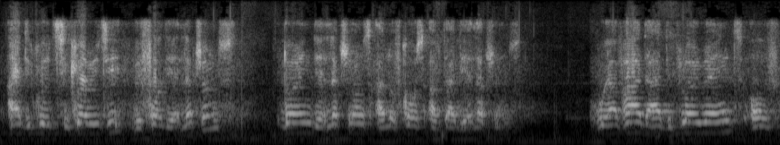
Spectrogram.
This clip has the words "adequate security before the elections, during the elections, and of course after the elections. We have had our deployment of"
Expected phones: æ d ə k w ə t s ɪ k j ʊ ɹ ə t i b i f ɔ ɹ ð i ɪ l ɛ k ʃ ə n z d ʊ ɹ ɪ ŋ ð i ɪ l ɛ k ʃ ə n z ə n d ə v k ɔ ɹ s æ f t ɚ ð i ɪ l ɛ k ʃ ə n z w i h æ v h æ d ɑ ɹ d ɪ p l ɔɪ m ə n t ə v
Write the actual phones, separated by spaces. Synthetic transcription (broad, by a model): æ d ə k w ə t s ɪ k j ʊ ɹ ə t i b i f ɔ ɹ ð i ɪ l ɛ k ʃ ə n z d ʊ ɪ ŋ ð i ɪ l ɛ k ʃ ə n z ə n d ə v k ɔ ɹ s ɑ f t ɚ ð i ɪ l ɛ k ʃ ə n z w i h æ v h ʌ d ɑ d ɪ p l ɔɪ m ə n t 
